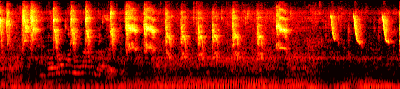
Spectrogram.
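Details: Caged shrike kept as breeding stock, singing a full, varied song: rapid series of harsh, scratchy high notes repeated about twice a second, with a steady low hum underneath.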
